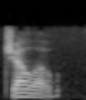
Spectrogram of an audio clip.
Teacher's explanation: the J sound, your tongue actually pushes off against the top of your mouth. With Y, it doesn't.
